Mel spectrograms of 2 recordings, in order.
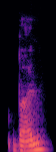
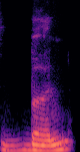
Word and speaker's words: bonne: And then you have bonne journée, bonne journée. So this isn't pronounced bone or bon. It's bonne journée, bonne journée, and it's have a good day.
